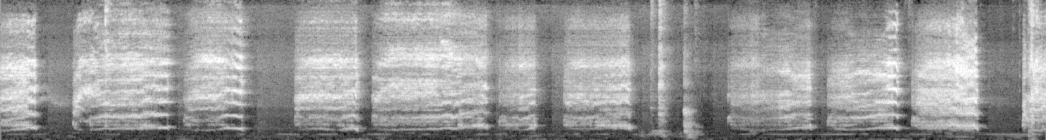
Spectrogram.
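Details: Long-tailed shrike calling wild shrikes with a harsh call meaning it feels threatened by rival shrikes. Rapid series of rough, buzzing screeches about a second long, repeated with brief gaps, plus a few sharp clicks.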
